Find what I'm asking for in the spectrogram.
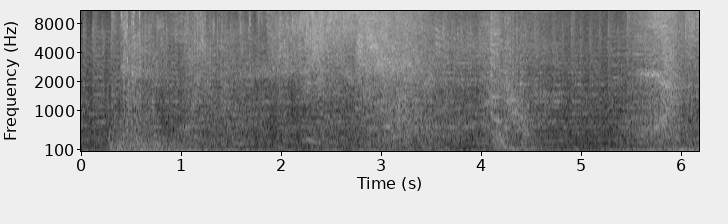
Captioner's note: spells fire and crackle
